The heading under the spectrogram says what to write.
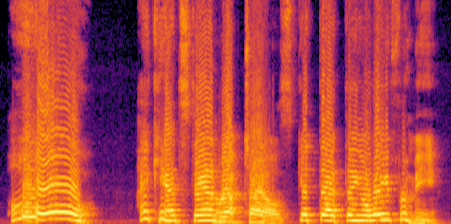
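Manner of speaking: a guest recoiling from a turtle, shrieking. A narrator's reading. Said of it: "Missus Yarby shrieked".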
